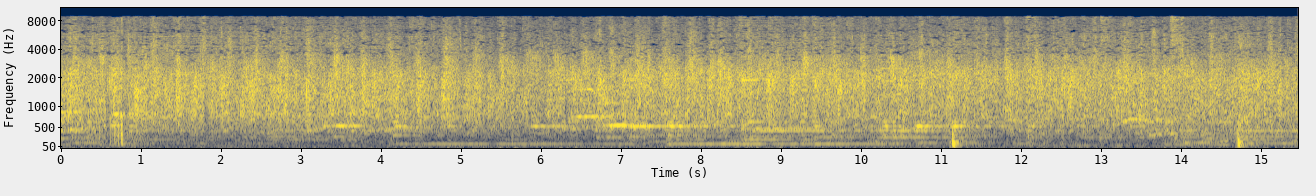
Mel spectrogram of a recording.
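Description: A crowd applauds steadily to honor the founders of 44 years, a dense wash of many hands clapping at once that holds an even loudness throughout, with a faint low hum underneath and no voices standing out.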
